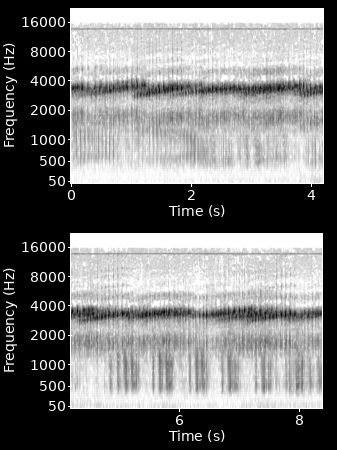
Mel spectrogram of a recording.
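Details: Frogs in full spring chorus at a Sandhills pond in Nebraska at dusk: an unbroken high trill band overlaid with lower, quickly repeated clicking croaks that grow denser in the second half.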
